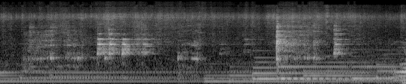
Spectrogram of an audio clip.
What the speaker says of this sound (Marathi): बघा, लसूण पण थोडी परतून घेते मी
